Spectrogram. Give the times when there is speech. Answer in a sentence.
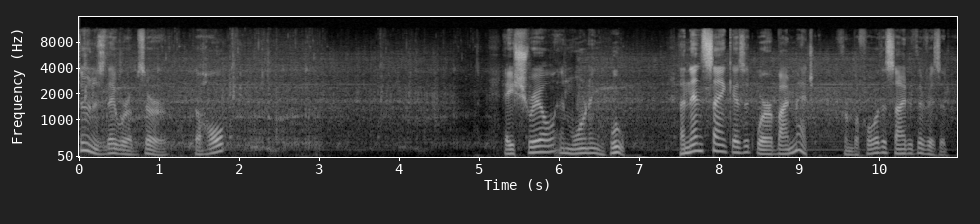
You can hear the speech from 0.0 to 1.8 s and from 5.3 to 10.8 s.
